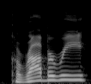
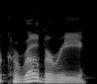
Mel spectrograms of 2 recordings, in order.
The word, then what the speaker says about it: corroboree: bunch of them and they all had uh pronunciation and information too so it was a big section next word is karakoroburi corroboree or corroboree c-o-r-r-o-b-o-r-e-e i did i miss a letter o-r-e-e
